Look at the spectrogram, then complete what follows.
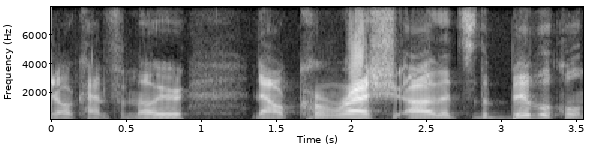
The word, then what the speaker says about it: Koresh: kind of familiar now koresh uh that's the biblical name of cyrus the great uh which would have i always heard it pronounces like korosh but would be you know the english-americanized version yeah and uh he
